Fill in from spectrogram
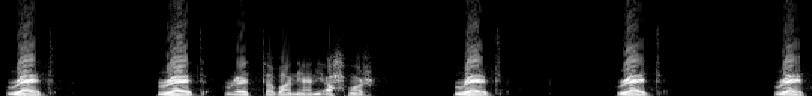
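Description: A man with an Egyptian Arabic accent teaching English to young children, repeating each word slowly three times. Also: mid-range voice, sharp tone, clear, resonant tone, dry recording. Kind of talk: slow classroom lesson.

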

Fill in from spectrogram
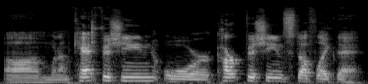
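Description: A man in his thirties talks casually to the camera in a small room at home, picked up by a camera mic a few feet away. His voice sits at an ordinary middle pitch. He walks through his gear in an easygoing way, with plenty of ums and quick self-corrections. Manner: relaxed, many fillers and self-corrections. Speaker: fishing channel host.

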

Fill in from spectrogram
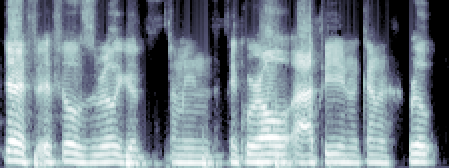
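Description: Seated before a table mic in the press room, a young hockey player fields reporters' questions after a game at a normal pace. His delivery stays flat and steady in pitch, broken up by fillers like "you know" and "I mean," and the recording sounds dry and close.

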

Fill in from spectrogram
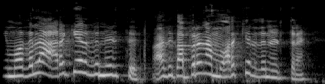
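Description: [name], a woman playing a sharp-tongued village girl. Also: extremely high pitch, expressive, quick pace, exaggerated voice. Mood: stern. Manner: scolding, curt. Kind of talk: web drama acting.

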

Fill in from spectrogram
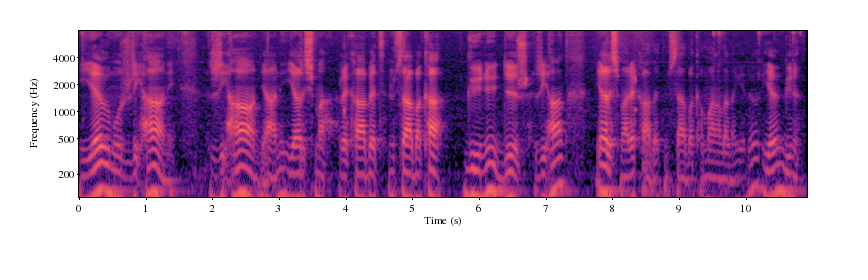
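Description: A man's voice: fairly low pitch, unhurried, a little mellow, slight background noise. A man with a Turkish accent teaching a religious text, reading it word by word and translating and explaining each word. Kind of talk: line-by-line translation lesson.

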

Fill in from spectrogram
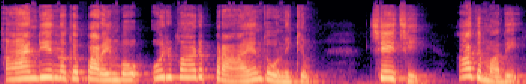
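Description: A woman's voice: high-pitched, big pitch swings, fairly quick. A woman voicing a cheeky, playful young woman who whines and jokes in a storybook tale. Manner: playful, whiny.

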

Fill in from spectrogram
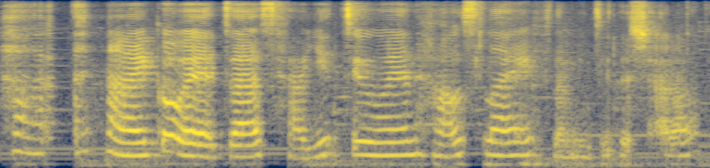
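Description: A young woman streamer chatting playfully with her viewers and reading their messages aloud with quick asides. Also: a little high, gravelly, a little mellow, far from the mic. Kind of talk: casual live-stream chat. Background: faint music.

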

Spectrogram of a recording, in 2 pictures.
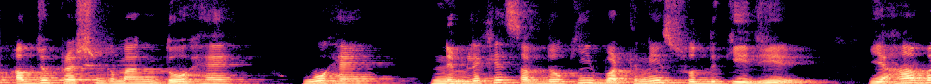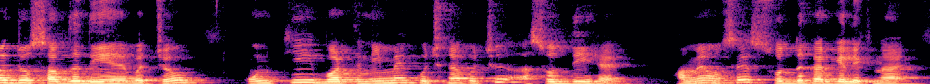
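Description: High-voiced man teaching children. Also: animated, dark tone, roomy sound. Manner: patient, repeats and spells out words slowly. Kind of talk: explaining a school lesson to children.

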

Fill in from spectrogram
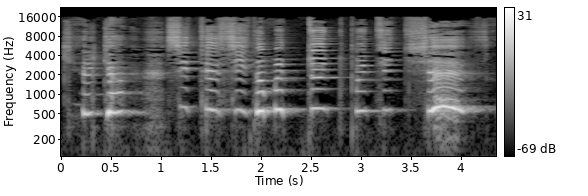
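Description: A woman voicing a tiny, plaintive baby bear in a very high, thin voice, crying out. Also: flat delivery, drawn-out words, darkish tone, soft background music, heavily acted. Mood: squeaky.

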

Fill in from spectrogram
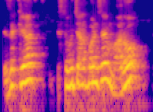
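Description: A man teaching a class in Hindi with plenty of English mixed in, his voice sitting fairly high for a man. He slows down to dictate points word by word and keeps asking whether it is clear. The room around him is echoey. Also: sing-song, a little mellow. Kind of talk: classroom lecture.

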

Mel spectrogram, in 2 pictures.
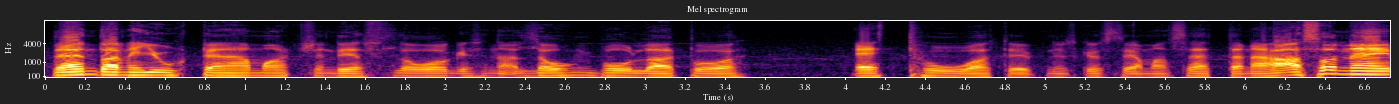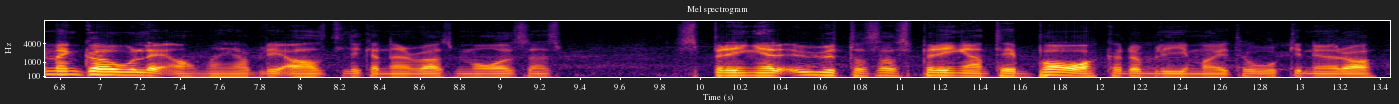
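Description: A man giving live commentary on his own football video game match, muttering complaints and then shouting when a goal goes in. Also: mid-range voice, smooth. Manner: swings from muttering to shouting at goals. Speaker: gaming commentator.

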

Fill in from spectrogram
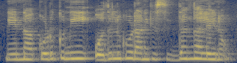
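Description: Panicked crying mom, high and tearful, dull audio, woman voicing her. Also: level tone, fast, dark tone, natural voice. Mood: frantic. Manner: crying, frantic. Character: panicked, weeping middle-aged mother.

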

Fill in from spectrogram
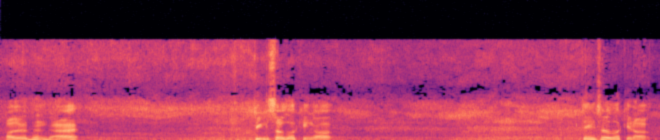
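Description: A man's voice: high voice, expressive, takes it slowly, darkish tone, highs cut off, slight background noise. A young man talking into his phone while walking outdoors on a rainy night, rambling with many restarts and self-corrections. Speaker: vlogger. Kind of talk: casual walk-and-talk vlog. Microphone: phone camera held while walking.

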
